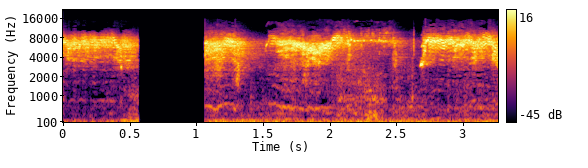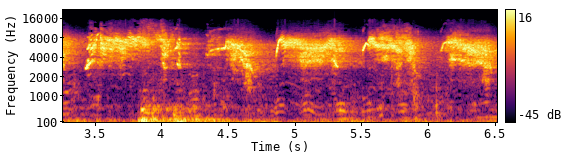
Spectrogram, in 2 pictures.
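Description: Baby macaque giving shrill distress screams, a run of repeated cries each falling in pitch, about one a second. A brief dropout to silence comes about half a second in.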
